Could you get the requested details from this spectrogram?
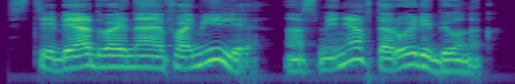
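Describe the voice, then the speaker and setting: A woman voicing a patient young husband and new father in an audiobook, staying close to her own low voice. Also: lively intonation, brisk. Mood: calm.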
